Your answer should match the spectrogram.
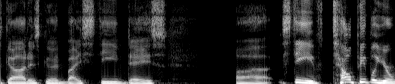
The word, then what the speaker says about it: Dea: That's d ace. It's spelled like d but it's pronounced dace.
